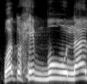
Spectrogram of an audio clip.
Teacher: ہا کی ادائیگی حلق کے درمیان والے حصے سے، با مشدد ذرا رک کر ادا کریں گے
